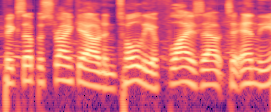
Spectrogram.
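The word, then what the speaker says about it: Toglia: He gets Darcy swinging, and now we'll see Zach Tolia. Zach Tolia, affectionately known as Togs, which I find funny because the G in his last name is silent, yet it's part of his nickname.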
